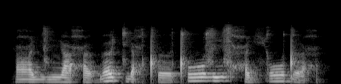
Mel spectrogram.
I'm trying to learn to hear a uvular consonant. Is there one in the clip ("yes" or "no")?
no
